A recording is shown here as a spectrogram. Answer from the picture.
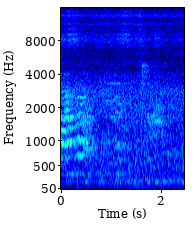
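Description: Near silence: room tone with a low steady hum, and a faint pitched sound in the first half second.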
